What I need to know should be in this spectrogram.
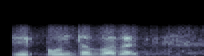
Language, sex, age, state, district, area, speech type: Dogri, male, 18-30, Jammu and Kashmir, Reasi, rural, conversation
